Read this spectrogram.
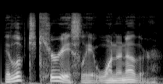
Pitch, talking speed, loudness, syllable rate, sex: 105 Hz, 220 wpm, -16 LUFS, 7.6 syllables/s, male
